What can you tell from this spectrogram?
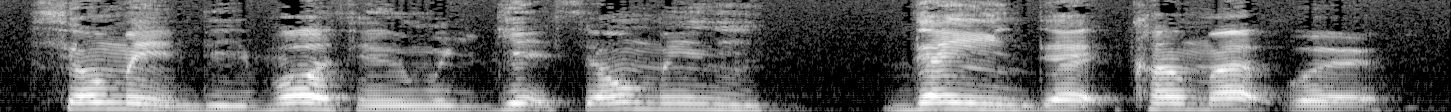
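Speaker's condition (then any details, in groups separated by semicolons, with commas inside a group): Cerebral palsy; from birth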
